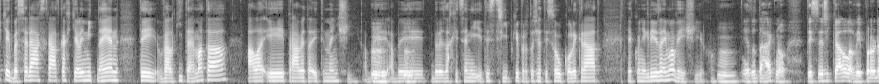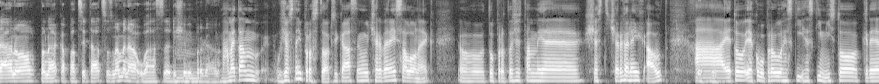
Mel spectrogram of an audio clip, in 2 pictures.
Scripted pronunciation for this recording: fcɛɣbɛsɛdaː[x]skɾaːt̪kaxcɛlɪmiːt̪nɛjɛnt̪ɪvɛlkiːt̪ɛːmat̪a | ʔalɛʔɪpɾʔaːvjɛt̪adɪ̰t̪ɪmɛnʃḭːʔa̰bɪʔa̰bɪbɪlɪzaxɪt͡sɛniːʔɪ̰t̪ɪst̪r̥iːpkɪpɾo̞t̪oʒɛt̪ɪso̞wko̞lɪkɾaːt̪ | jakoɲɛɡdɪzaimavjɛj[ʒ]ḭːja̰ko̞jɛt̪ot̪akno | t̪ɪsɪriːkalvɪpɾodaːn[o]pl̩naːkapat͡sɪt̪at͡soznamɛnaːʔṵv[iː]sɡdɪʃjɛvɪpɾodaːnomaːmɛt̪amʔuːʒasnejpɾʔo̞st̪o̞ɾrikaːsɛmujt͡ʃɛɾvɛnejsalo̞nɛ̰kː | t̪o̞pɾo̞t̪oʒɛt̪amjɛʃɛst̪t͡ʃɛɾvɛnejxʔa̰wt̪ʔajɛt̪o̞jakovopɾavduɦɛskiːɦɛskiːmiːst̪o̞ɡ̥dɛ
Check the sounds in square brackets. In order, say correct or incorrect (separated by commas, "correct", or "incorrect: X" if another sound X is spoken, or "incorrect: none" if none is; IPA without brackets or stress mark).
correct, incorrect: ʃ, correct, incorrect: aː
